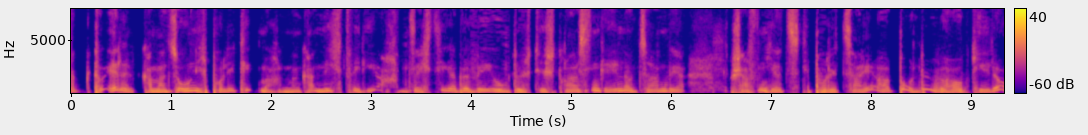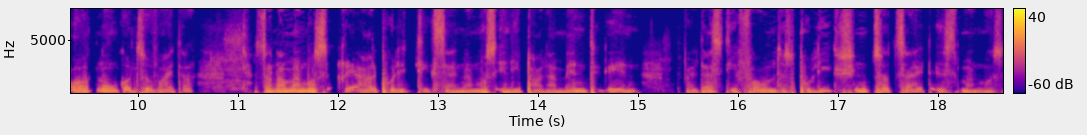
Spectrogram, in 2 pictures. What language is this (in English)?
German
